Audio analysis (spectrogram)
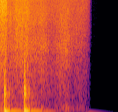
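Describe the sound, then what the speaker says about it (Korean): Two quick, firm knocks on the front door of a rented guesthouse, close and hollow, each with a short decay and no voices. "현관문 노크하는 소리가 들리는 거야"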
